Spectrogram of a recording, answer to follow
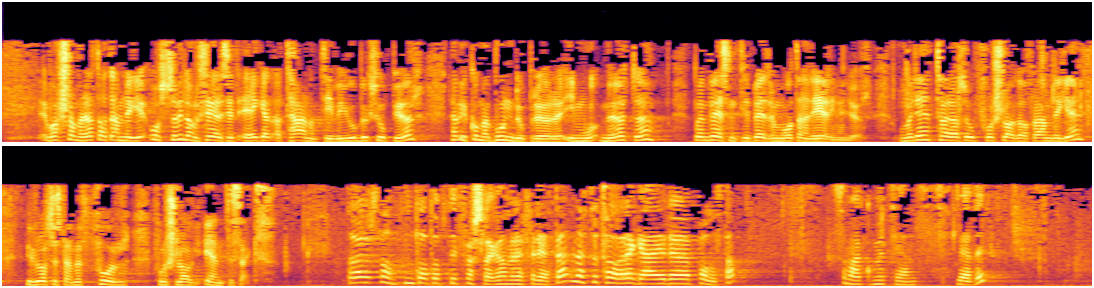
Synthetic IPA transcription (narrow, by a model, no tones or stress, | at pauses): ʋɑʂlɑɡmɛd̪ɛt̪ːəɑt̪ɛmd̪ɛɡeːʔɔsːɔʋɪlːɑŋseːɾəsɪt̪eːɡət̪ɑlt̪ʰæɳɑt̪ʰiːʋəjuːbɾʉksʊpjøːɾ | d̪̥æɾʋɪlkʰɔmːəbʊnd̪ʊpɾøːɾəʔɪmøːt̪ə | pʰɔɛnʋeːsənt̪lɪbeːd̪ɾəmoːt̪əd̪ɛnɾɛjeːɾɪŋənjø̰ːɾ | ɔmɛd̪ɛt̪ʰɑːɾjæɑlsɔʊpːfɔʂɭɑːɡɑfɾɑɛmd̪ɛɡeːʋɪʋɪlɔsɔst̪ɛmːəfɔɾfɔʂɭɑːɡeːnt̪ʰɪlsɛ̰ks | d̪̥ɑɑɾɛsnɛnt̪n̩t̪ʰɑt̪ːɔpt̪ɪfɔʂɭɑːɡəhɑnɾɛfəɾeːʈənɛst̪ət̪ʰɑːləɾæɾɡæɪɾpʰɔll̩st̪ɑm | sɔmæɾkʊmɪt̪ʰeːənsleːd̪əɾ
